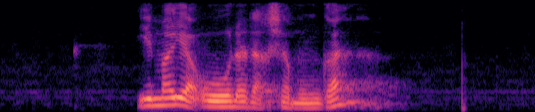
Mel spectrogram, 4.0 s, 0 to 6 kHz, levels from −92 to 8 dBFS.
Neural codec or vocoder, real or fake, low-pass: codec, 16 kHz in and 24 kHz out, 1.1 kbps, FireRedTTS-2 codec; fake; 5.4 kHz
